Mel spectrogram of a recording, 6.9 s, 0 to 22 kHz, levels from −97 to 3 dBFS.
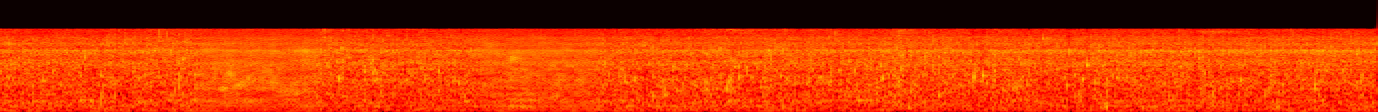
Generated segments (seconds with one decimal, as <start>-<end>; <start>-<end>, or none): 1.0-1.6; 2.4-3.0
